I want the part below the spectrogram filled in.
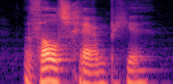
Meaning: diminutive of valscherm
- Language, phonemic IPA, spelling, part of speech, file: Dutch, /ˈvɑlsxɛrᵊmpjə/, valschermpje, noun, Nl-valschermpje.ogg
